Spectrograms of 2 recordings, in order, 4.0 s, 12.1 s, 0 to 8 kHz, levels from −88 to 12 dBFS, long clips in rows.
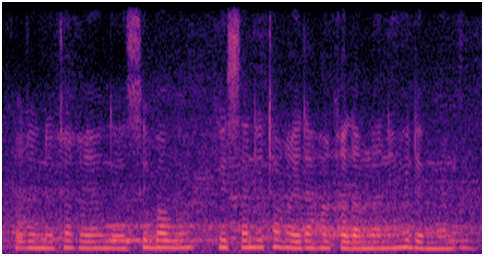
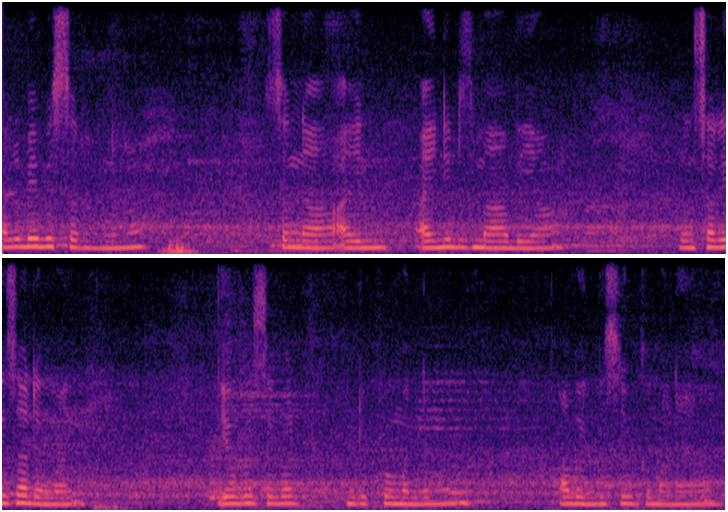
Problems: low volume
